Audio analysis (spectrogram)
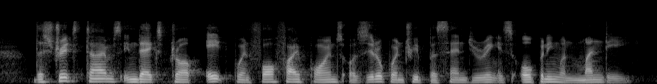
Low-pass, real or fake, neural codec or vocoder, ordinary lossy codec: none; fake; codec, 16 kHz, 1 kbps, X-Codec, HuBERT features, trained on LibriSpeech; none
